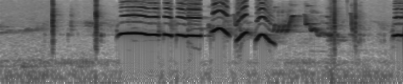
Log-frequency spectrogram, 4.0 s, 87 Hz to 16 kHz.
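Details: White-rumped shama (murai batu) singing in the balak 6 style, a recording used as a lure for catching birds: loud clear whistles, one long sustained note, then rapid looping slurred phrases, with sharp clicks and a low hum behind.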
